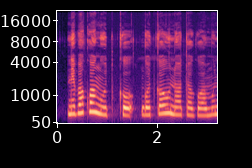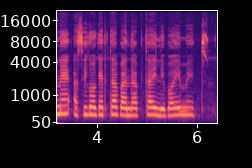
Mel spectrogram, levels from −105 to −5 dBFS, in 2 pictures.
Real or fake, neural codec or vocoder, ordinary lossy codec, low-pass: real; none; none; none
